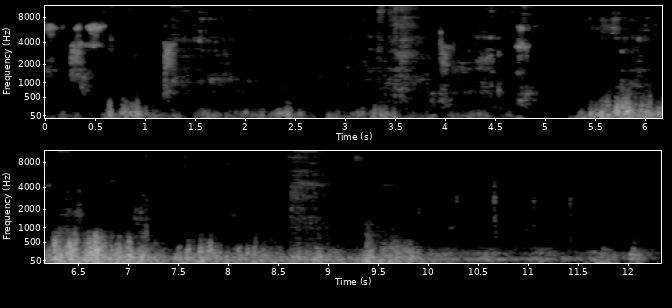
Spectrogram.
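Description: Footsteps on stony, gravelly ground outdoors, with wind buffeting the microphone. The rumble gets louder and steadier from about five seconds in.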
